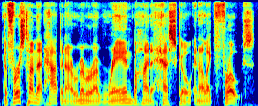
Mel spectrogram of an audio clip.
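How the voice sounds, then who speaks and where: A man recounts combat as a podcast guest in a blunt, profane, casual way, stumbling into restarts and mimicking gunfire with his voice. His voice sits a little low. The sound is close and dry, with no room around it. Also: expressive, a little fast, no echo. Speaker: podcast guest, military veteran. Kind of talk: casual storytelling.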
